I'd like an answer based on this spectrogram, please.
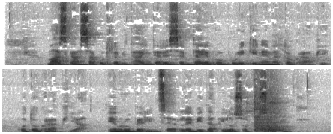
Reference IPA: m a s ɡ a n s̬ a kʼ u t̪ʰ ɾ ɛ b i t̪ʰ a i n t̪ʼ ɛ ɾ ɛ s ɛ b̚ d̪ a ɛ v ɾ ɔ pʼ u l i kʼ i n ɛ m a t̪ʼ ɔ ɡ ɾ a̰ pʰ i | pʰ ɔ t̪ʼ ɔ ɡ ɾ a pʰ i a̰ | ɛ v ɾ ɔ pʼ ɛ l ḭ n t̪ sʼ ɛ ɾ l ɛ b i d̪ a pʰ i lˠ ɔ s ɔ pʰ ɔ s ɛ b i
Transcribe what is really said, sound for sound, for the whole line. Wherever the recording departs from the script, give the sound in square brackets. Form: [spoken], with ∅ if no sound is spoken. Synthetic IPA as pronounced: m a s ɡ a n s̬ a kʼ u t̪ʰ ɾ ɛ b i t̪ʰ a i n t̪ʼ ɛ ɾ ɛ s ɛ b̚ d̪ a ɛ v ɾ ɔ pʼ u l i kʼ i n ɛ m a t̪ʼ ɔ ɡ ɾ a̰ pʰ i | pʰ ɔ t̪ʼ ɔ ɡ ɾ a pʰ i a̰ | ɛ v ɾ ɔ pʼ ɛ l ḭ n t̪ sʼ ɛ ɾ l ɛ b i d̪ a pʰ i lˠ ɔ s ɔ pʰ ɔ s ɛ b i

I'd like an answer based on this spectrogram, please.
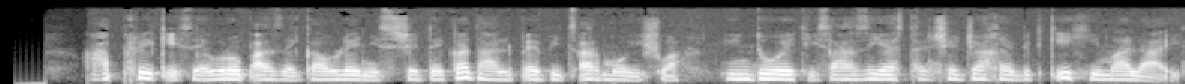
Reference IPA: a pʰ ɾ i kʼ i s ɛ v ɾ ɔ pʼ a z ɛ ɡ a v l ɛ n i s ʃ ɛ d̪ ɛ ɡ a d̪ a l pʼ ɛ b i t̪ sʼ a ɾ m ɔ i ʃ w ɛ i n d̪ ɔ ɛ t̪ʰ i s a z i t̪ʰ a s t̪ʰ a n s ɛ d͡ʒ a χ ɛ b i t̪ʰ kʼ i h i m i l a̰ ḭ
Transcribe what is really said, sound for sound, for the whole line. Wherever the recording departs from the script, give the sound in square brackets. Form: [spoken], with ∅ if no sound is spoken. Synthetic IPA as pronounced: a pʰ ɾ i kʼ i s ɛ v ɾ ɔ pʼ a z ɛ ɡ a v l ɛ n i s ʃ ɛ d̪ ɛ ɡ a d̪ a l pʼ ɛ b i t̪ sʼ a ɾ m ɔ i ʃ w [a] i n d̪ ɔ ɛ t̪ʰ i s a z i [∅] a s t̪ʰ a n [ʃ] ɛ d͡ʒ a χ ɛ b i t̪ʰ kʼ i h i m [a] l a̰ ḭ

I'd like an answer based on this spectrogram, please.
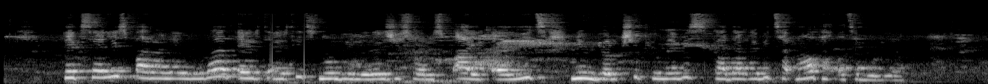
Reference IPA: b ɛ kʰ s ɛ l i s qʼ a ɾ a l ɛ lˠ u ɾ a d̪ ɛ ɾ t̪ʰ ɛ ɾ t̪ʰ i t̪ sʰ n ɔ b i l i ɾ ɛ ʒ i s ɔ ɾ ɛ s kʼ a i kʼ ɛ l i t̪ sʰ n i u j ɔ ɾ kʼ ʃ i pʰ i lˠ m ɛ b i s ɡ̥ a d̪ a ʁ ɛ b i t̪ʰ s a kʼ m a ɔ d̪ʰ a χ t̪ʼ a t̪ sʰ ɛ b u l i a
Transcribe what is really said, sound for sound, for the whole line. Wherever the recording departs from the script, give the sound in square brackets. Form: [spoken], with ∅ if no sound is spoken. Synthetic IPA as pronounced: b ɛ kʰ s ɛ l i s [pʼ] a ɾ a l ɛ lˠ u ɾ a d̪ ɛ ɾ t̪ʰ ɛ ɾ t̪ʰ i t̪ sʰ n ɔ b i l i ɾ ɛ ʒ i s ɔ ɾ [i] s [pʼ] a i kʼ ɛ l i t̪ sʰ n i u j ɔ ɾ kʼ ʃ i pʰ i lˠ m ɛ b i s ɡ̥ a d̪ a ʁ ɛ b i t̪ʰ s a kʼ m a ɔ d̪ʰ a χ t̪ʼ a t̪ sʰ ɛ b u l i a

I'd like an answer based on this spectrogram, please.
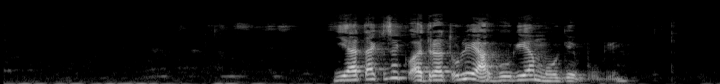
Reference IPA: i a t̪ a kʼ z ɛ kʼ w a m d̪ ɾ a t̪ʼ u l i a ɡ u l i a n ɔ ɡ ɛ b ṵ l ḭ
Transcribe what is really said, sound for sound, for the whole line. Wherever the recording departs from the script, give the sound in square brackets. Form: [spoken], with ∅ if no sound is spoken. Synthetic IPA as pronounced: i a [t̪ʼ] a kʼ z ɛ kʼ w a [∅] d̪ ɾ a t̪ʼ u l i a ɡ u [ɾ] i a [m] ɔ ɡ ɛ b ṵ l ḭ

